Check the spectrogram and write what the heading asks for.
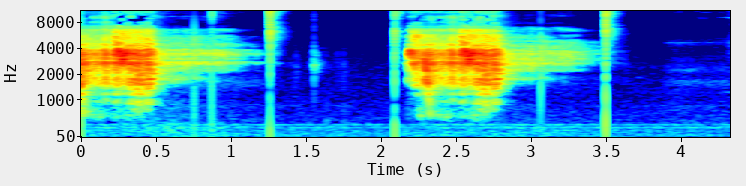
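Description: Savi's Workshop lightsaber's built-in speaker giving two harsh crackle bursts, each about a second long and about two seconds apart, as a mechanical switch wired into its electronics powers it on. The crackle is the saber's sound for being switched on without a blade or kyber crystal, the sign that the switch works.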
